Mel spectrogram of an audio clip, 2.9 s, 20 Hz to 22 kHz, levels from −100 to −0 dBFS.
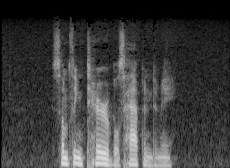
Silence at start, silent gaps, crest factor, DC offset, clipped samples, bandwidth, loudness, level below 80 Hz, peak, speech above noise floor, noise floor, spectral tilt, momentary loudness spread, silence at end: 0.7 s; none; 20 dB; under 0.1%; under 0.1%; 11.5 kHz; -22 LUFS; -48 dBFS; -2 dBFS; 42 dB; -62 dBFS; -6.5 dB/octave; 13 LU; 0.75 s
